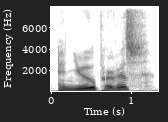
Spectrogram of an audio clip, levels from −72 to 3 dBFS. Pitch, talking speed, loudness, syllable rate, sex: 150 Hz, 135 wpm, -14 LUFS, 4.0 syllables/s, male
